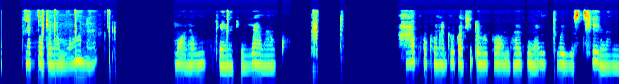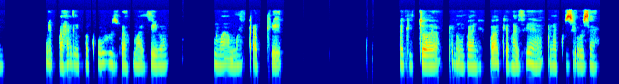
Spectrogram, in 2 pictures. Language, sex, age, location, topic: Swahili, female, 36-49, Wajir, finance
